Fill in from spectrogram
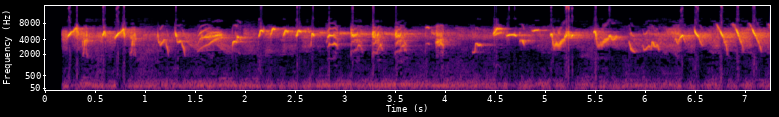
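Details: Oriental white-eye in lively full song, used as a lure to stir other birds: a dense, high, continuous twittering of rapid chirps and quick slurred notes, with a faint low hum underneath.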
